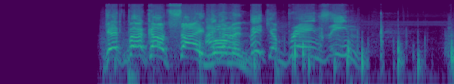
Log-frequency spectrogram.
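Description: A man gives orders calmly.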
